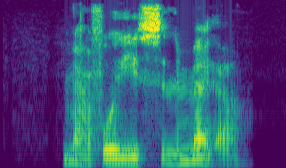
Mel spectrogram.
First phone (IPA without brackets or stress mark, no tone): m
